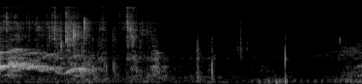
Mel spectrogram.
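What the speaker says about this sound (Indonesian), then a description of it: "Nah, semua kita siram-siram ya." Water poured over newly planted santigi plants, with a splashing wash at first that thins into scattered drips and light patter, close by and fairly quiet.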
